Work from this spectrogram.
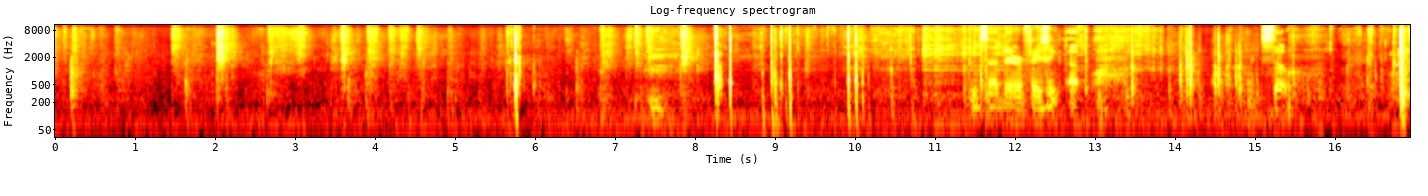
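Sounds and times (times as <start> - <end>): clicks and knocks of parts handled: 8.2 - 11.6, 12.6 - 16.9.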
